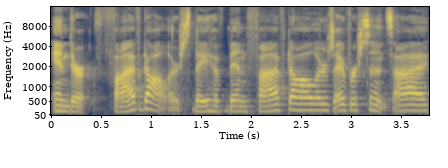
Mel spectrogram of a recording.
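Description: With an American accent, a woman speaks at a fairly slow pace in medium pitch, in an unremarkable speaking voice. The recording is very clean with a silent background. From North Carolina, Winston-Salem. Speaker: artist. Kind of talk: interview.

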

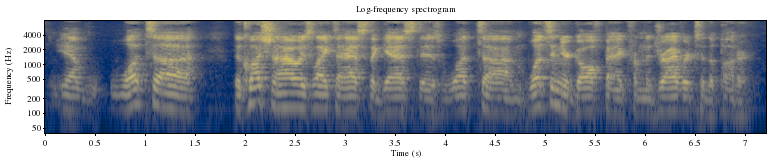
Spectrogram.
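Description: An ordinary speaking voice from a man, medium in pitch with ordinary pitch variation, at a moderate pace with hardly any pauses. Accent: American. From US Midwest. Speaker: podcast co-host. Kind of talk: casual chat.

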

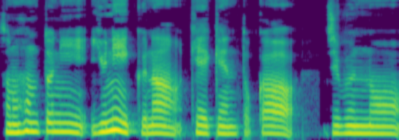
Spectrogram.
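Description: A woman's plain, everyday voice at a fairly low pitch, with ordinary pitch variation, in a very clean recording with a silent background. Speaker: Japanese teacher podcaster. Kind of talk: language-learning podcast monologue.

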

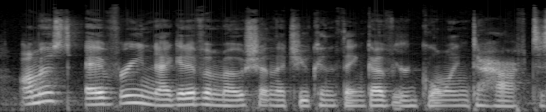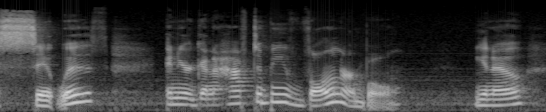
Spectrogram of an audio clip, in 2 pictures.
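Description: A woman with lively intonation, an ordinary speaking voice and a moderate pace. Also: medium pitch for a woman. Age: 20s. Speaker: social media manager. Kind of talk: casual chat.

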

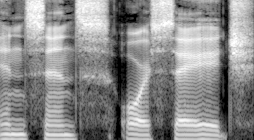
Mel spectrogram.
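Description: This man has a fairly low pitch. His tone is calm and soothing. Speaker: meditation guide podcaster. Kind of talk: guided meditation. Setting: solo recording for podcast. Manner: slow, calm and soothing, with long pauses; gentle, instructive, inviting listeners to repeat affirmations.

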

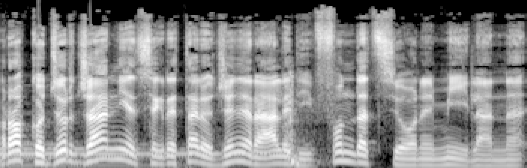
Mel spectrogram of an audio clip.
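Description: Words pour out of a man at a very fast pace. The intonation rises and falls in a lively way. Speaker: podcast host. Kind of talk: interview. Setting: home studio.

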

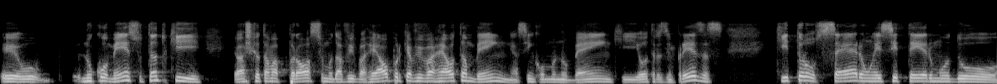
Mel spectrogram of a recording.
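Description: A man with fairly high pitch and ordinary pitch variation talks at a moderate pace in a plain, everyday voice, his sound dry and close with no echo. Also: quiet background. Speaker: edtech company founder. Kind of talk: interview conversation.

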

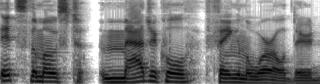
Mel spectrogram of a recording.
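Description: Over a quiet background, a man talks at a medium pitch with very wide pitch swings. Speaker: podcast host, recovering addict. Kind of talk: personal monologue. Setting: home recording with microphone. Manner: shaky.

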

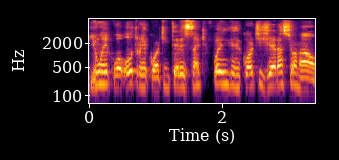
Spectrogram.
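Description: A man with a normal speaking voice, lively intonation and a moderate pace. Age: 50s. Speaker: company CEO. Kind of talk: interview.

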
